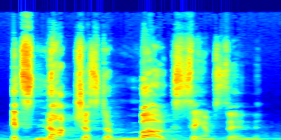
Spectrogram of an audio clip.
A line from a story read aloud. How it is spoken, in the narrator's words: Victor said angrily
